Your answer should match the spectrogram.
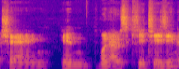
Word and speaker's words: Chiang: It's Chang. Well, that's apparently, I'm just going honestly by how they pronounce it in the actual story. – Sure. – So I got to take that as the authority, because Weng-Chiang, I mean, he's supposed to be some Chinese god, I guess, but he didn't really exist.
